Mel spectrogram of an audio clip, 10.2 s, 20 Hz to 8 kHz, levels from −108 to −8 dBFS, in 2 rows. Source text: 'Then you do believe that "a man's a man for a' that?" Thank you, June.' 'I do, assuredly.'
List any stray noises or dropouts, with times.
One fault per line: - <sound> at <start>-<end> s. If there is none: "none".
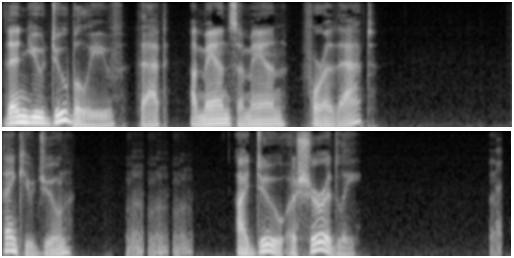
- laugh at 6.3-7.0 s
- laugh at 10.0-10.1 s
